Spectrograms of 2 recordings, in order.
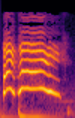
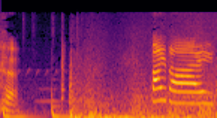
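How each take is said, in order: First: It is said in a high-pitched voice. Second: It is said in a lower voice.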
